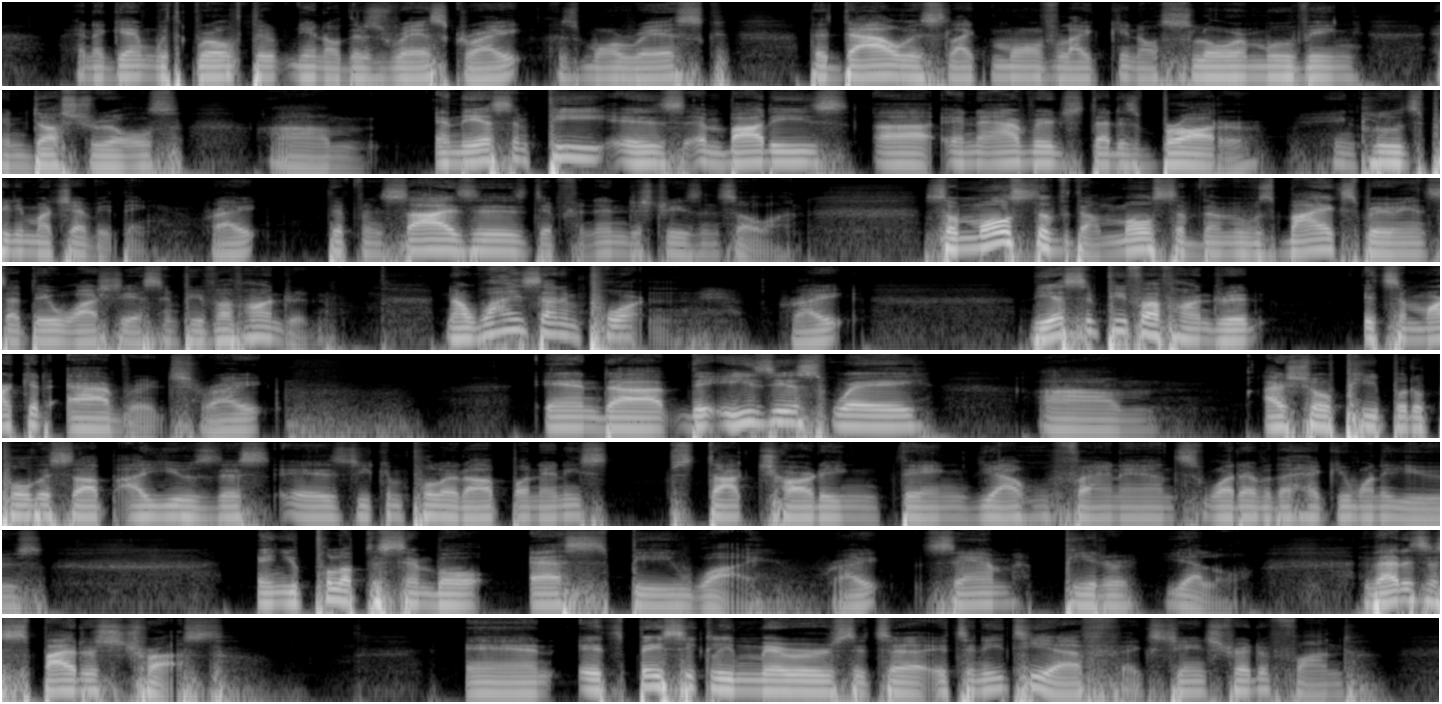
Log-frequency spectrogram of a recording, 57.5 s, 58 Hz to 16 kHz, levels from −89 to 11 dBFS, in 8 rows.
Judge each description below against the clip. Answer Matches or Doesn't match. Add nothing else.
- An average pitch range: Matches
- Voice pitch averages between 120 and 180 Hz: Doesn't match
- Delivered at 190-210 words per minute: Doesn't match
